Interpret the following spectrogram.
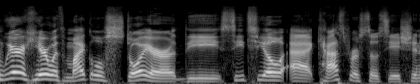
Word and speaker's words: Steuer: for so long uh very very German stoer is your last name which actually I was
